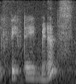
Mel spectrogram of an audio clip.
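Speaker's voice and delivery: slow, low, dropped to almost nothing in disbelief; incredulous. Retold or imitated. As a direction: let it sink in with dread. Hears the wait is fifteen minutes.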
